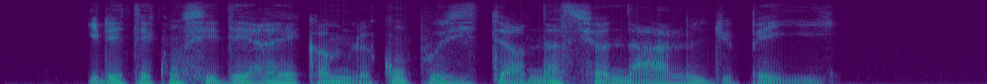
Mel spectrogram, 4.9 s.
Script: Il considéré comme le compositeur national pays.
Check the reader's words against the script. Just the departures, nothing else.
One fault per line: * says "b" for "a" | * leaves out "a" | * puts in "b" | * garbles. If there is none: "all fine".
* puts in "était"
* puts in "du"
